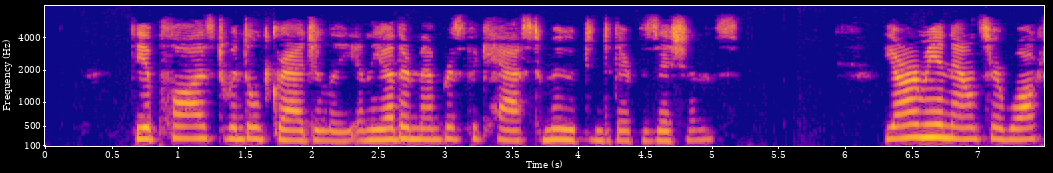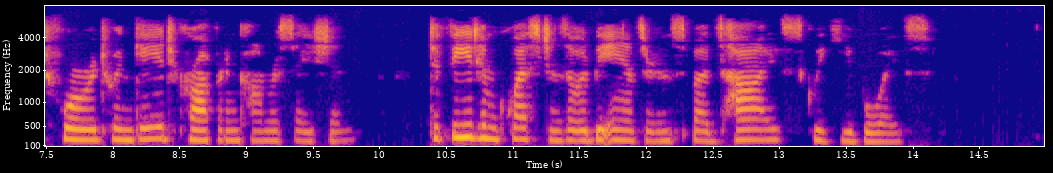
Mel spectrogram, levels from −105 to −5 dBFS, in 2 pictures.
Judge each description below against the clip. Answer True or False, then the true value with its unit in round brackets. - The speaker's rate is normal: True (150 wpm)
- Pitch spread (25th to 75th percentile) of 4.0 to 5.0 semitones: False (2.6 semitones)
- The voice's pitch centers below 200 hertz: False (215 Hz)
